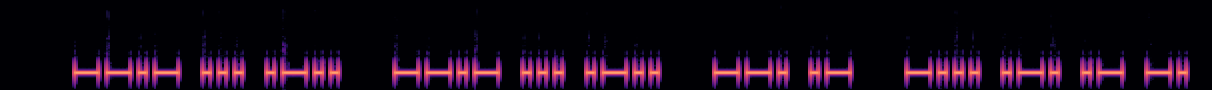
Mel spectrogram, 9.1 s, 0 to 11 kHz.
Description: Morse code, heard as a keyed tone, about 20 wpm, 690 Hz. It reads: QSL QSL GA BRAN
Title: SOTA QSO Practice 20wpm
